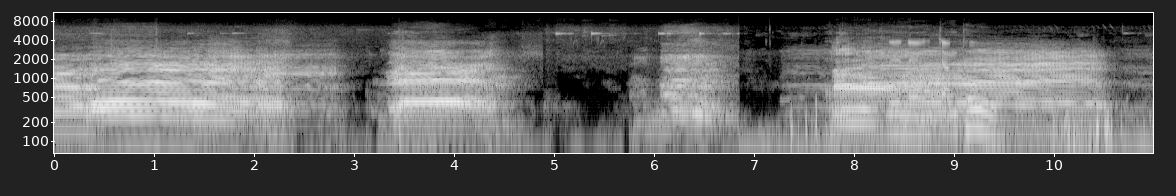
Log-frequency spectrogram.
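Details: Calf crying for its mother after being separated from her and kept away in the pen. Several loud, drawn-out bawls with strong harmonics, each lasting one to two seconds, separated by short pauses.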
